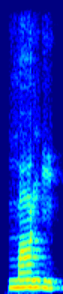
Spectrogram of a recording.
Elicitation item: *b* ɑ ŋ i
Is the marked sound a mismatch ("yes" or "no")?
yes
